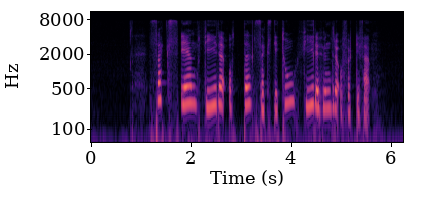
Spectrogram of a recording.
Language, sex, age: Norwegian, female, 42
